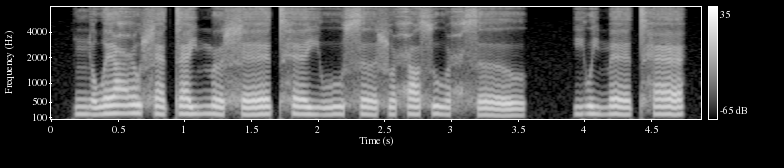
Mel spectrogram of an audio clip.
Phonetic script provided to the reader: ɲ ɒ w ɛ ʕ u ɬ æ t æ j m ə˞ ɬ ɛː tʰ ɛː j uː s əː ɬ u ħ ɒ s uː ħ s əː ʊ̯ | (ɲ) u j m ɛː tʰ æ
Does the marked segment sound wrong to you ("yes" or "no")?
yes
